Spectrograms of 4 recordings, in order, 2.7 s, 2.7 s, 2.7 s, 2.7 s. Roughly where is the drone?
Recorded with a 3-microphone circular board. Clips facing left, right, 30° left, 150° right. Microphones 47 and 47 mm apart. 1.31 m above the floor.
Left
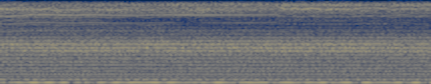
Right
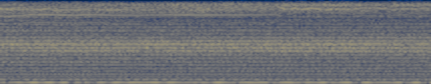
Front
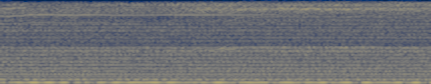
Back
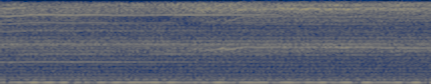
Ahead.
